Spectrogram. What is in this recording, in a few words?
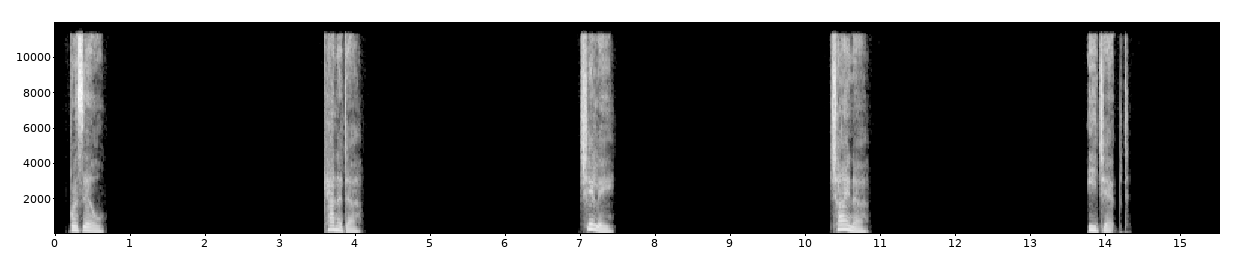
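British; countries languages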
